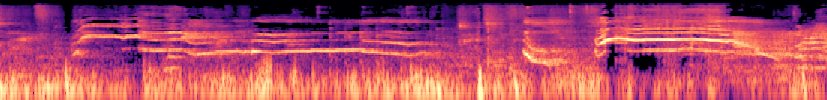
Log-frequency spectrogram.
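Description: A toddler crying: a long held wail about a second in, a short falling cry, then a louder, higher wail that breaks and falls away near the end.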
